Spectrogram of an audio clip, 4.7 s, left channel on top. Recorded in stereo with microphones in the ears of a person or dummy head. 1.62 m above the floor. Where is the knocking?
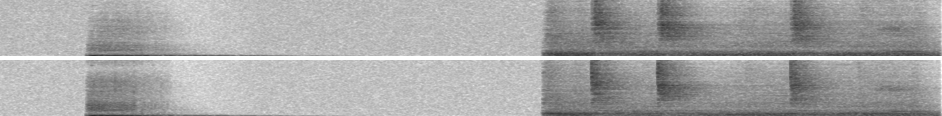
70° right (ahead or behind), 5 m.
